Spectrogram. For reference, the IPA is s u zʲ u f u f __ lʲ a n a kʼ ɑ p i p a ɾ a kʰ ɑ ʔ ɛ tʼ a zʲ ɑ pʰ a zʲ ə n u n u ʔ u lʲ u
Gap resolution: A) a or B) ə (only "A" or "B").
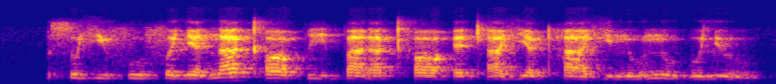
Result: B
